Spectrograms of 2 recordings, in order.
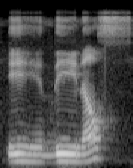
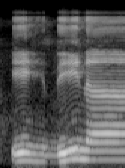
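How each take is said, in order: First: The final vowel is short and runs into the next word. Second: The final vowel is lengthened before a stop. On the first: "dibaca tidak panjang. Ketika wasl. Wasl itu bersambung" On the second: "kan berhenti kan? Waqaf namanya"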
